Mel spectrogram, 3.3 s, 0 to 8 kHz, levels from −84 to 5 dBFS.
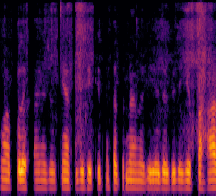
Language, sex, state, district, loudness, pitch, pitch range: Hindi, male, Uttar Pradesh, Hamirpur, -18 LUFS, 125 Hz, 125-130 Hz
